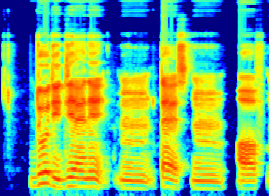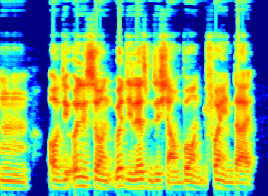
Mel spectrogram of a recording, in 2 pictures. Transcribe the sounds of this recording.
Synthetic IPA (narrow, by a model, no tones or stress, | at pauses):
dudidiɛne | tɛs | ɔf | ɔfdiʔõnlisɔ̃nwɛdilɛsmjuziʃãnbɔnbifɔĩmdaɪ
